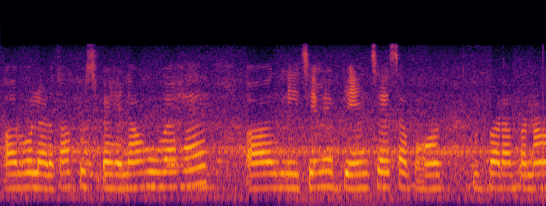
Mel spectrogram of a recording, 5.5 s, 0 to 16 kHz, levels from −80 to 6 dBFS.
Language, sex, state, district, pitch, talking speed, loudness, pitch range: Hindi, female, Chhattisgarh, Raipur, 230 Hz, 165 wpm, -14 LUFS, 225-240 Hz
